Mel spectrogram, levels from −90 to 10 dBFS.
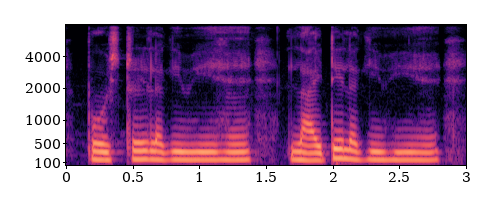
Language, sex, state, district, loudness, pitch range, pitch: Angika, female, Bihar, Madhepura, -14 LUFS, 165-170 Hz, 165 Hz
